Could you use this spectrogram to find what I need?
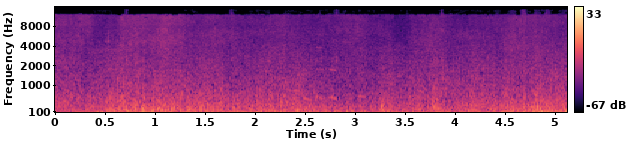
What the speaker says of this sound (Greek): Βλέπετε, έχει αυξηθεί τόσο το κύμα.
